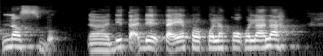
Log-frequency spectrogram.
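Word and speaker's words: نصب: Cara baca dia, harfu maksudnya huruf, an-nasbi nasab. Matikan b tadi, nasab, nasb.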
